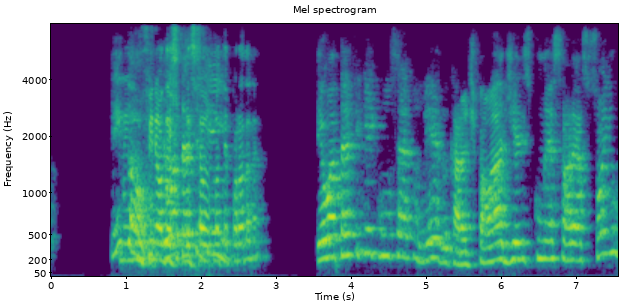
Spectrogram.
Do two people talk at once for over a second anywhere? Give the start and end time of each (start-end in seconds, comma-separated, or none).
0.9-2.5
